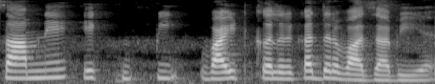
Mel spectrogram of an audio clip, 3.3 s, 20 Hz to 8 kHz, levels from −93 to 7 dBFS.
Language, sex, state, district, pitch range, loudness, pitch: Hindi, female, Punjab, Pathankot, 220-250 Hz, -19 LUFS, 235 Hz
